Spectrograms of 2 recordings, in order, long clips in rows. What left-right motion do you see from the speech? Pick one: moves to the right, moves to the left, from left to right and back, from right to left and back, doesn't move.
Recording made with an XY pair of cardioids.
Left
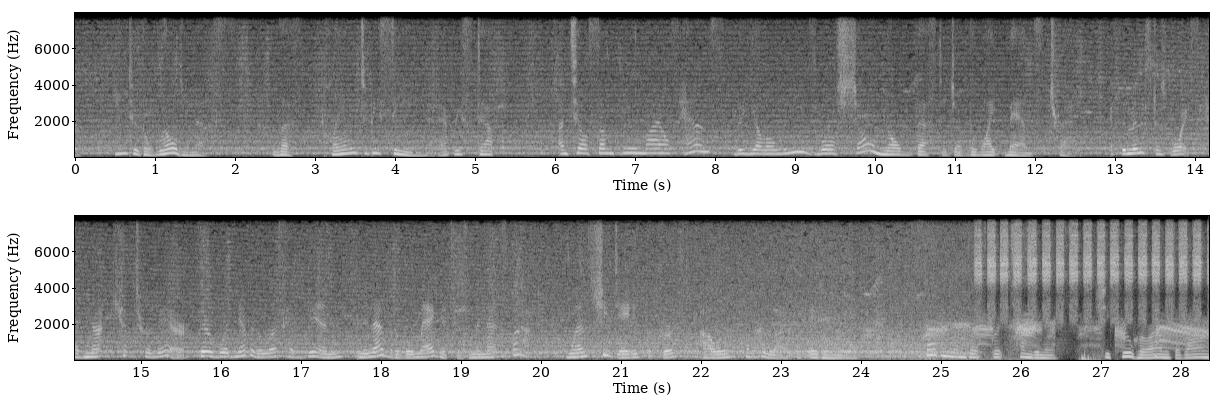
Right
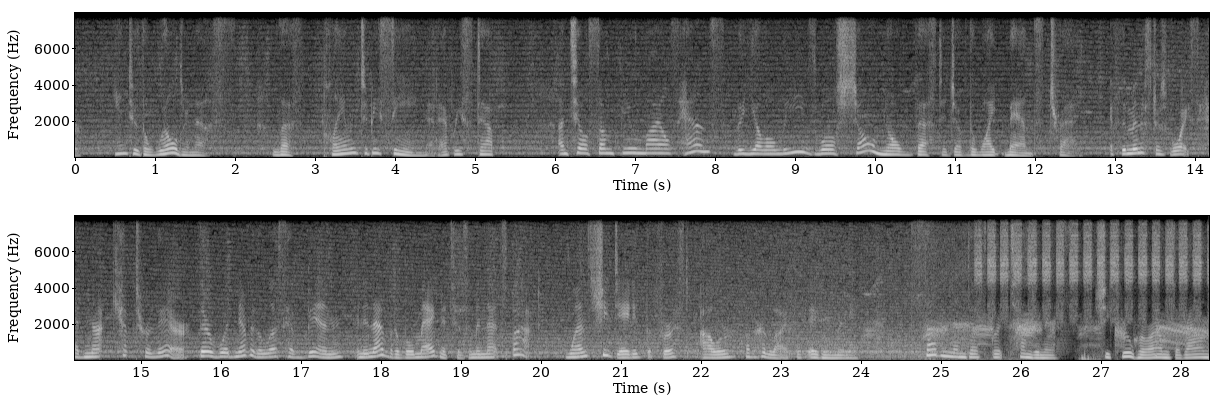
doesn't move.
